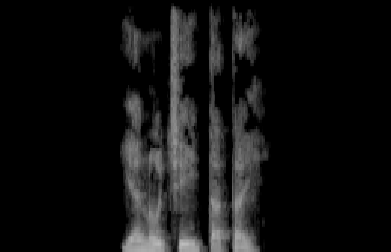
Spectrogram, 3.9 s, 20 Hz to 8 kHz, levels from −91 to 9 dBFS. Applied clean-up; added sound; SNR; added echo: none; none; none; none.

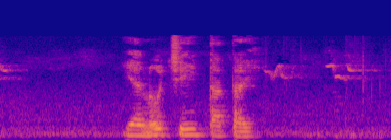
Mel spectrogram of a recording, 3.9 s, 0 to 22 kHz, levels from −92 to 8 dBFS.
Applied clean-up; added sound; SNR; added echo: none; Bird vocalization, bird call, bird song; 15 dB; reverberation time 0.2 s.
